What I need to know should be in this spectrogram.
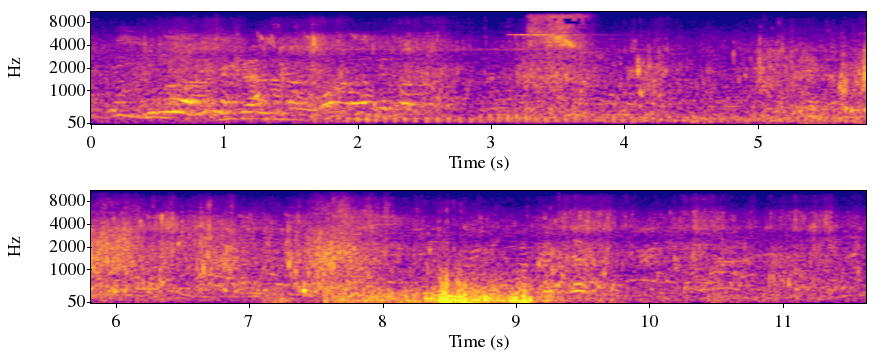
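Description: Feet splash and slosh through shallow water.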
